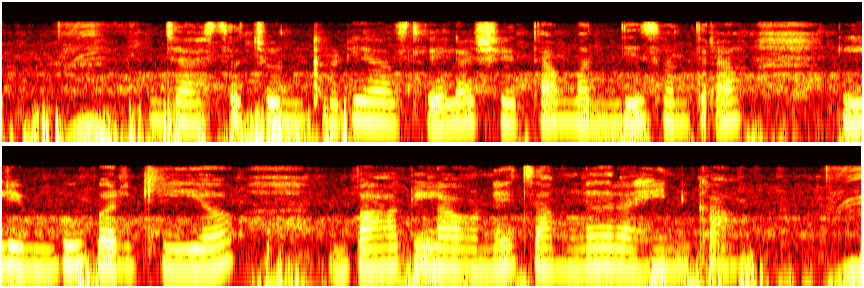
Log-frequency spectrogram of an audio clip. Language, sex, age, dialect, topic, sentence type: Marathi, female, 18-24, Varhadi, agriculture, question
